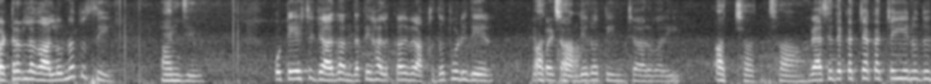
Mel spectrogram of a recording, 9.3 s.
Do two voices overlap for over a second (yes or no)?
no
